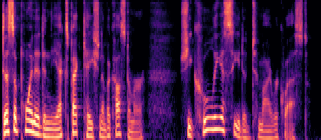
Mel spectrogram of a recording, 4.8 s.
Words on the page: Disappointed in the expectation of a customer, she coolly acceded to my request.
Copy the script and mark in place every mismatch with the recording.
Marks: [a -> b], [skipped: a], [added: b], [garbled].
Disappointed in the expectation of a customer, she coolly acceded to my request.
